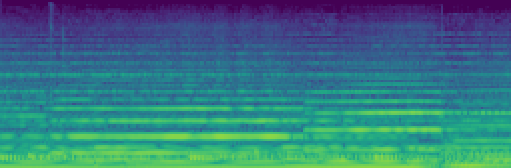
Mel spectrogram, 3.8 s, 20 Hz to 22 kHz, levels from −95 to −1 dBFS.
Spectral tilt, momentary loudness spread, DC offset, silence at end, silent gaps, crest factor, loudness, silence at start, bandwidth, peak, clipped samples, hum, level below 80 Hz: -7.5 dB/octave; 4 LU; under 0.1%; 0 s; none; 12 dB; -19 LUFS; 0 s; 11 kHz; -6 dBFS; under 0.1%; none; -24 dBFS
